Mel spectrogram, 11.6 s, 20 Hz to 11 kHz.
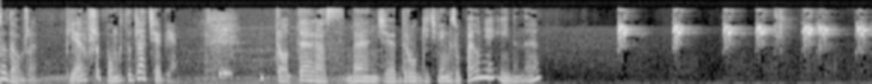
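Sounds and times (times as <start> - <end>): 
speech: 0.0 - 7.3
budgerigar chirping: 8.2 - 11.6.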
